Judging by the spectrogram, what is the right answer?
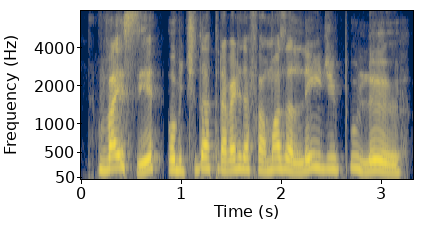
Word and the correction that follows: Pouillet: ou não sei falar o nome desse cara em francês não, Pouillet, que se lê, Pouillet, que se escreve no caso.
